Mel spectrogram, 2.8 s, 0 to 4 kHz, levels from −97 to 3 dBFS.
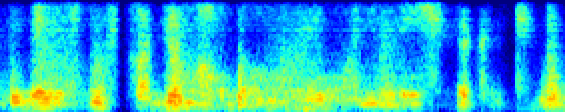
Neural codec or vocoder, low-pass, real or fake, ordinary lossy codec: codec, 44.1 kHz, 0.9 kbps, DAC; 3.6 kHz; fake; Opus, 64 kbps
